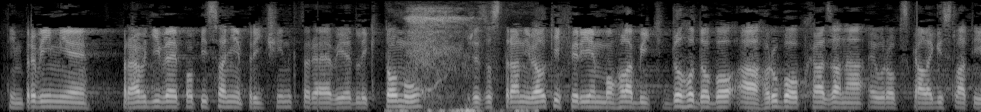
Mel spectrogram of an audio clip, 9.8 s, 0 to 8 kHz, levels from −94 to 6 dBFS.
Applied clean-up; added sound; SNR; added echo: none; Respiratory sounds; 5 dB; none.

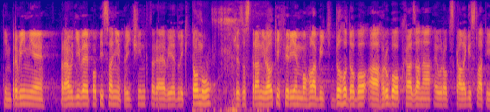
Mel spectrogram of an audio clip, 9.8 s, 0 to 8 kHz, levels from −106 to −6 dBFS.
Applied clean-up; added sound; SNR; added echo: neural separator model SepFormer DNS4.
